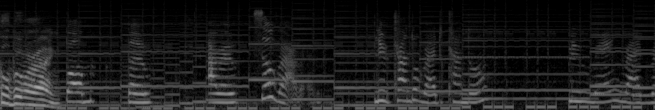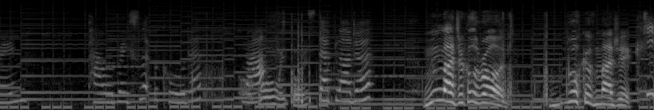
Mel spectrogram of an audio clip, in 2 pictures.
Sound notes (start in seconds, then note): none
